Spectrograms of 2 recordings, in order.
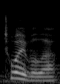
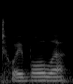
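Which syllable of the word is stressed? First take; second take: first; later. First: The stress is on the first syllable. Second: The stress is not on the first syllable. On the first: Local people say it, closer to Finnish. "local people will say Toivola" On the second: Outsiders reading the name say it. "other people see it, they might say Toivola"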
